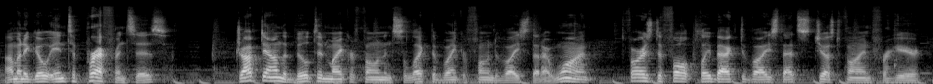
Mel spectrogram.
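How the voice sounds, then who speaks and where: Middle-aged man, American accent, tutorial host, casual walkthrough, medium pitch, light background music. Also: moderate pace.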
